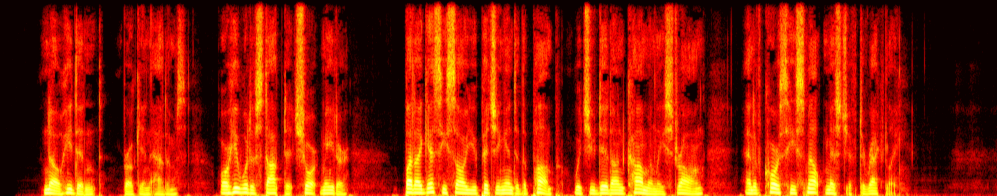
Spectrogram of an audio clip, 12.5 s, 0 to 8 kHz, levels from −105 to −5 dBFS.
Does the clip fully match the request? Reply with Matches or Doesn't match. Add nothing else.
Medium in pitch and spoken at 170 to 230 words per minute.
Doesn't match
